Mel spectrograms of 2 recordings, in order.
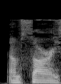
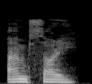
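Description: First: Understated apology in the narrator's own pitch; contrite player. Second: Higher-pitched woman's role voice; Gabriella. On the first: Rick says sorry to his coach, understated contrition. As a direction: apologize plainly, with a falling end. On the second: Cheerless singer apologizes to Rick, higher regretful voice. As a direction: apologize in a raised, put-on woman's voice. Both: Acted.

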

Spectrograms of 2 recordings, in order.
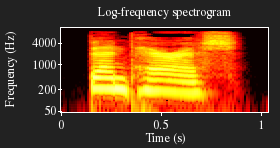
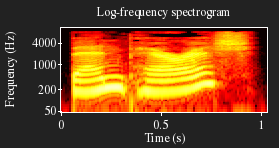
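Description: First: "Ben Parrish" falling, as a statement; matter-of-fact introduction. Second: "Ben Parrish" rising at the end; questioning echo. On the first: Ben introduces himself to Evan, "Ben Parrish" falling. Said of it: "Ben says". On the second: Evan checks the name he heard, "Ben Parrish" rising. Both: A narrator's reading.

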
